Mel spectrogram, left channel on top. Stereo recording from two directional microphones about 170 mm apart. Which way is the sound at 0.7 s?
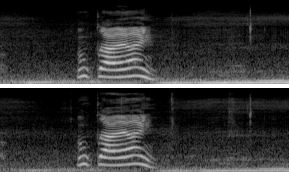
5° left (ahead or behind).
